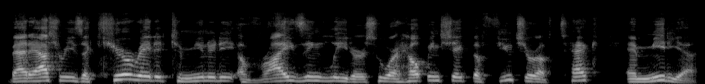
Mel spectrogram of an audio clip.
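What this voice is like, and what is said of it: Polished announcer-style voice. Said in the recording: “You just have like this announcer voice. And when you say Badassery, it sounds extra good.”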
